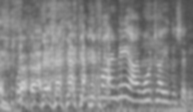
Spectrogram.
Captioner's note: all laughing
